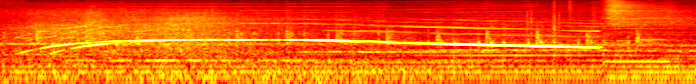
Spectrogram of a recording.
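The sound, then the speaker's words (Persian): An ambulance siren from two ambulances arriving at a university for injured students rises into a long, loud wail that slowly sinks in pitch. It is carried over a steady low engine rumble before cutting off near the end. No one speaks. “برو ببین چند تا آمبولانس اومده.”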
